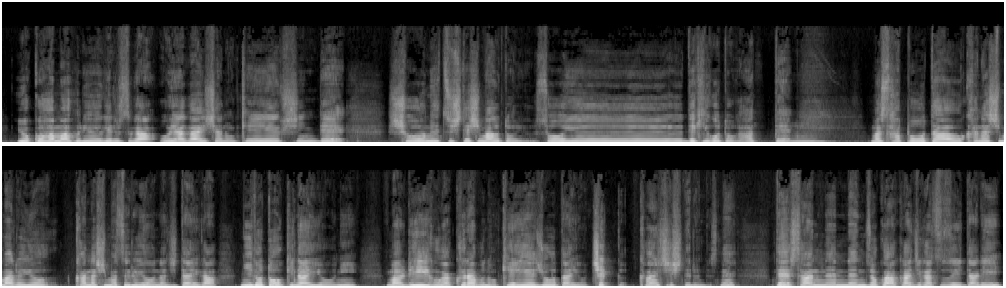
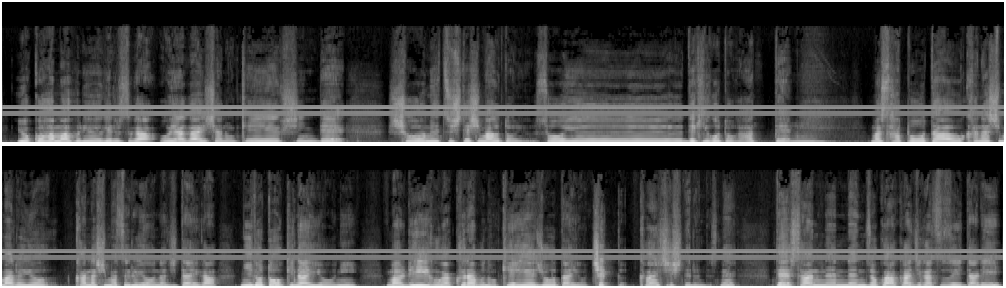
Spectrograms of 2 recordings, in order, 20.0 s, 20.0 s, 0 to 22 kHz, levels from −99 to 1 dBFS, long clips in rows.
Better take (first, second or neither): first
